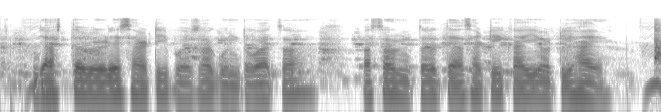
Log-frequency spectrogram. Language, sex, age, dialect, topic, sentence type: Marathi, female, 46-50, Varhadi, banking, question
